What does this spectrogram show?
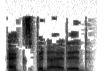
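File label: "expedited", British English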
